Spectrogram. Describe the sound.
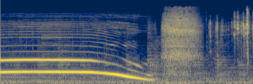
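A big, loud howl holds a steady pitch for over a second, then slides downward and trails off, followed by a brief breathy whoosh of noise.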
